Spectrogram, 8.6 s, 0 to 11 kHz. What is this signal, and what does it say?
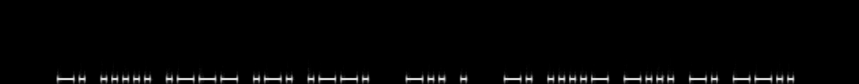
Morse code, heard as a keyed tone, about 22 wpm, 700 Hz. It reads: N5JRP DE N4BNZ
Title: USA Callsign DE Callsign - 5 Characters - 22wpm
